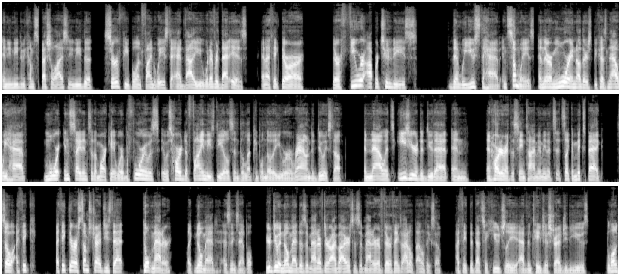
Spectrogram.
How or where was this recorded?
live audience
